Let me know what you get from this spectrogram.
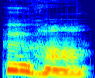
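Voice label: "hoo ha", British English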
